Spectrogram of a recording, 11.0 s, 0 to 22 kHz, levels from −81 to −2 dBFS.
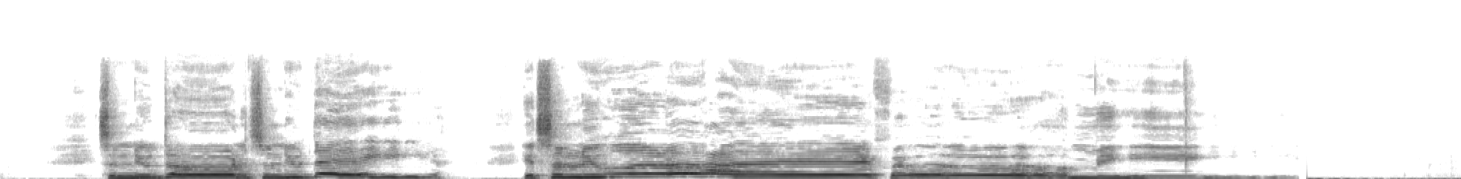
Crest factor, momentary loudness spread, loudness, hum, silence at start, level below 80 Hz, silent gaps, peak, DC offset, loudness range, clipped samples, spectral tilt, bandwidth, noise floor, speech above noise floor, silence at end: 12 dB; 13 LU; -22 LUFS; none; 0.75 s; -58 dBFS; 9.73-9.79 s; -10 dBFS; under 0.1%; 6 LU; under 0.1%; -2.5 dB/octave; 15 kHz; -60 dBFS; 38 dB; 0 s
